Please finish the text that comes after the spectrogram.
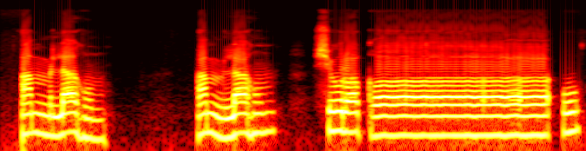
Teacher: یہ جو مد ہے یہ مد متصل ہے کیونکہ حمزہ اس کلمے میں ہے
